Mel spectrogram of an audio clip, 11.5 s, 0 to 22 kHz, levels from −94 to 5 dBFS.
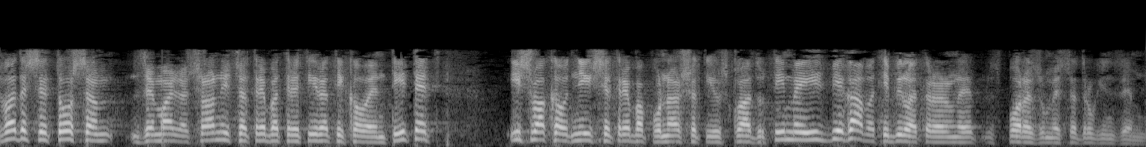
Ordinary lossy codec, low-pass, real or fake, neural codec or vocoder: AAC, 32 kbps; 5.4 kHz; real; none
